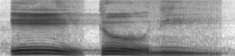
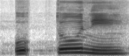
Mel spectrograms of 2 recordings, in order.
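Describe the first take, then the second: First: The word begins with an i vowel. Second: The word begins with a u vowel. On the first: The speaker calls it right. "Tetapi dibaca ituni" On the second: The speaker calls it wrong. "harusnya ini dibaca u'tuni"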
